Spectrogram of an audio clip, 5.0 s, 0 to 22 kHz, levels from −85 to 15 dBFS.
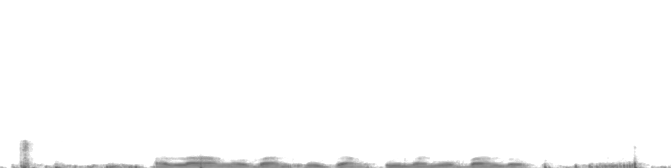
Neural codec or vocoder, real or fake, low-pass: codec, 16 kHz, 4.8 kbps, FACodec; fake; 3.6 kHz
